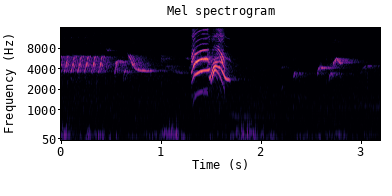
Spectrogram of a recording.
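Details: European goldfinch female calling the male for mating: a fast buzzy trill opening, one loud sweeping call, then soft high twitters, with low thumping background.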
